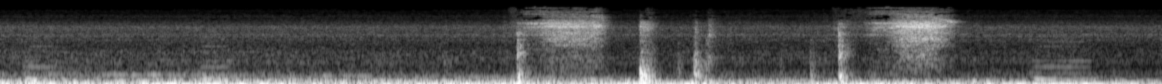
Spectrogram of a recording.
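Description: The inside of an NS SGMm Sprinter electric train's cab, with a steady low rumble. A short two-note beep repeats about every two seconds near the start and again near the end. In the middle there are two bursts of air hiss and a few sharp clunks.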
